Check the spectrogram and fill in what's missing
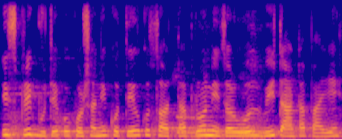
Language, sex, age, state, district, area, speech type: Nepali, female, 18-30, West Bengal, Kalimpong, rural, read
